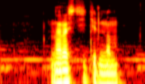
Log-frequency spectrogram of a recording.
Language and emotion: Russian, neutral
